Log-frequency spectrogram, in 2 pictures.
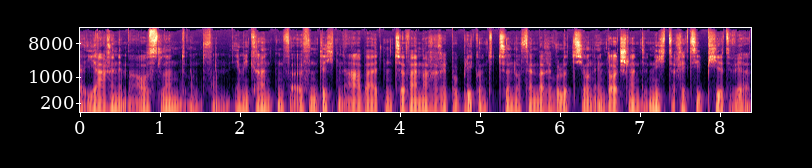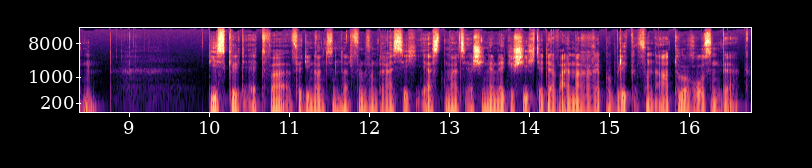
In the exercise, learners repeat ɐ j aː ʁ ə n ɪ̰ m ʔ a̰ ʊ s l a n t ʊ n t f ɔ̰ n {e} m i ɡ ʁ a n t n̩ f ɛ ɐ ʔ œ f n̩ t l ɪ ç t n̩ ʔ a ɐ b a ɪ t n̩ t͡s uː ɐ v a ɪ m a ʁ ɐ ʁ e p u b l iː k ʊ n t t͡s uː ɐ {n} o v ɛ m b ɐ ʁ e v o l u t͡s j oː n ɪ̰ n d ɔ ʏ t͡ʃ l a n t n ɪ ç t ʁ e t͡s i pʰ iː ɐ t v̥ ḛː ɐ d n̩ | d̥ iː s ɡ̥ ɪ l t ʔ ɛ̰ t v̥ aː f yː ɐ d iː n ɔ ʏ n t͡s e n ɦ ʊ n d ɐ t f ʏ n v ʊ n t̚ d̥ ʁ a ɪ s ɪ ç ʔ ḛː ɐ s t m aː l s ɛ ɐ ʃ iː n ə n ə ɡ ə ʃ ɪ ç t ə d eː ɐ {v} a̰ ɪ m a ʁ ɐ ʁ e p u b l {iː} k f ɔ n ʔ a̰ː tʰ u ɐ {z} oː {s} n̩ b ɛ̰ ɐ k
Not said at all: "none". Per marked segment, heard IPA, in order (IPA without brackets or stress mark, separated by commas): e, n, v, iː, ʁ, z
